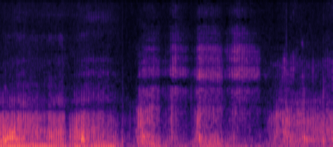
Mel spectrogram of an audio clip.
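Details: Pet cat purr, deep and buzzing, rising and falling with each breath in and out, with a faint higher rustle in the middle of the stretch.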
